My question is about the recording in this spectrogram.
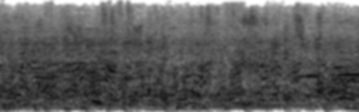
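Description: Crowd chatter: many people talking at once in a steady babble of overlapping voices, with no single voice standing out.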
